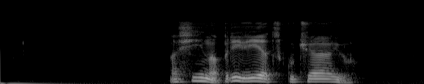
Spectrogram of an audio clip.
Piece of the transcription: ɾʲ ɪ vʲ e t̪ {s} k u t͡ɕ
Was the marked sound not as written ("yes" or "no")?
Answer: no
